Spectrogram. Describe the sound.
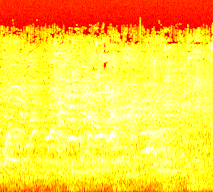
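Dribbling thumps of a basketball in a high school boys' game between Columbia Central and Marshall County, mixed with crowd chatter and heard faintly beneath an announcer calling the play.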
